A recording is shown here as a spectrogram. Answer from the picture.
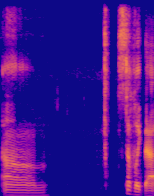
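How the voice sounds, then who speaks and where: At a fairly slow pace, a man talks in a shaky voice with a dry, close sound, no echo and a silent background in a very clean recording. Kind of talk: casual talk to camera.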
